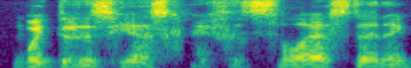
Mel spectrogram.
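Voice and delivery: hushed, puzzled aside to himself; quietly working it out in his head; puzzled inner thought. Retold or imitated. Retelling his confusion at the men's league game, hushed and puzzled.

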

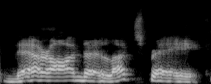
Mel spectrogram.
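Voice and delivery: very slow goat bleat; exaggerated, dragged-out goat man. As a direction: stretch every word like a goat. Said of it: "I'm gonna read him as a goat".

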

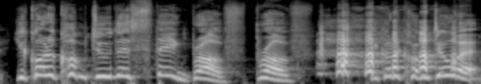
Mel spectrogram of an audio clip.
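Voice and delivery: high, loud put-on accent; Joel Petit. Co-host mimicking a friend urging CrossFit, hammed-up accent. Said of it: "He's gonna kill me for that accent".

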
